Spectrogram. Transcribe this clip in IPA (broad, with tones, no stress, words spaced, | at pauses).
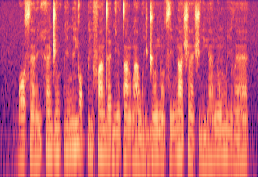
ɡ͡bɔ˨sɛ̃˨ ɾi˨˦hɛ̃˦d͡ʒĩ˦˨ k͡pi˧ni˦jɔ˧ k͡pi˦fã˦dɛ˧ ɡĩ˧tã˧ɡ͡bã˨ wi˨d͡ʒũ˧jũ˨ si˨˦nã˦ ʃɛ̃˦˨ʃi˨jɛ̃˧ nũ˦mi˦˨lɛ̃˨˦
